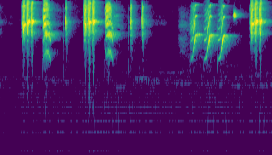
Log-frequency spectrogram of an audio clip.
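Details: Caged long-tailed shrike singing in morning sunshine after being misted, uncovered. A busy jumble of high scratchy notes and short piercing whistles, then a trio of quick falling chirps, in a 'gacor full isian' style.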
